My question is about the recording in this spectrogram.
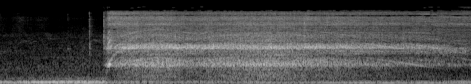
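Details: First-generation 1950s Milwaukee Model 414 Sawzall, a flea-market find that hadn't worked since the 1980s, first power-up with the original cord: switches on after a second into a steady high motor whine with even stroke buzz, no grinding or sparking; runs healthy.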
